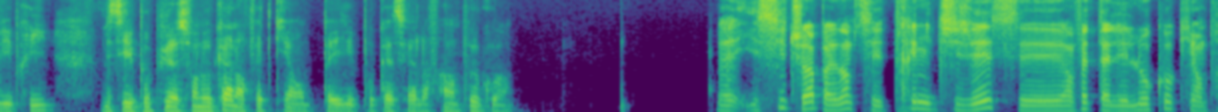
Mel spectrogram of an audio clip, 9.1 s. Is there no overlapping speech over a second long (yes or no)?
yes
